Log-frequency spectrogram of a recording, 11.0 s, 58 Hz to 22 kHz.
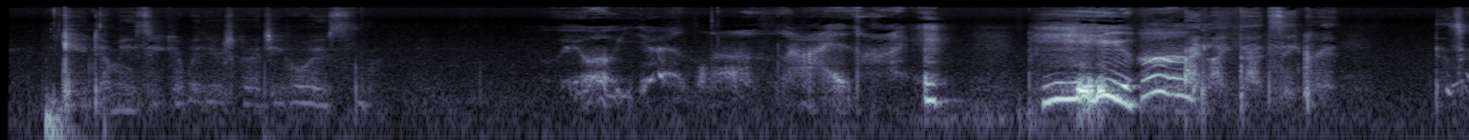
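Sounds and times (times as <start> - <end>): soft whispering: 0.4 - 2.9, 4.1 - 7.0, 8.7 - 10.2, 10.8 - 11.0.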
